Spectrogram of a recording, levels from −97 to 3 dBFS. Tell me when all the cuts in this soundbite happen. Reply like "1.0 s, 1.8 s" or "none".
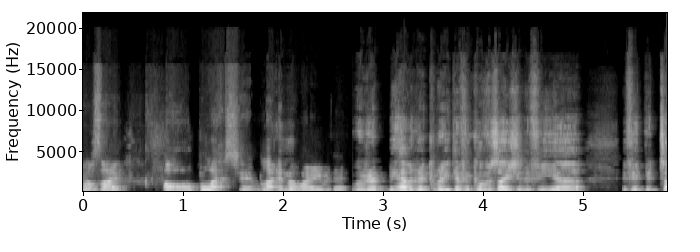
2.6 s

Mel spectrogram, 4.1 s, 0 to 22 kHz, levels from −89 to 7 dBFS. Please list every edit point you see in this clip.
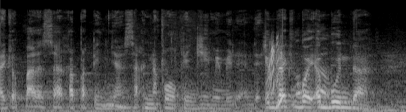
2.5 s

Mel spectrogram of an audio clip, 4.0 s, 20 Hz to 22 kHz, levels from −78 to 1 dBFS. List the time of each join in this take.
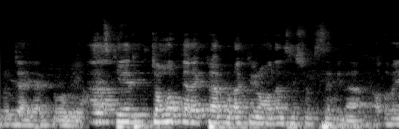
1.0 s

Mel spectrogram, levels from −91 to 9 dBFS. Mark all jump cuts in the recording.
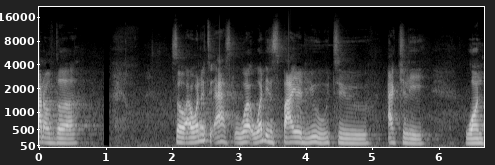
1.2 s

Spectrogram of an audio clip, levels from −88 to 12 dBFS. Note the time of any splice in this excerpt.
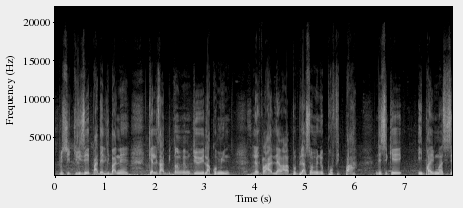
none

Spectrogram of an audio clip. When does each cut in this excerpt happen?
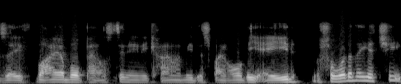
3.1 s

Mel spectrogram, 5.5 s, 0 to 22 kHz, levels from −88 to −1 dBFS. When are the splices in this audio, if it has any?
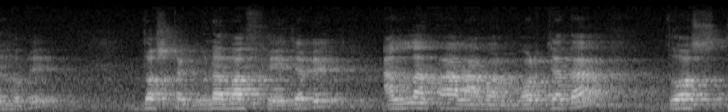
none

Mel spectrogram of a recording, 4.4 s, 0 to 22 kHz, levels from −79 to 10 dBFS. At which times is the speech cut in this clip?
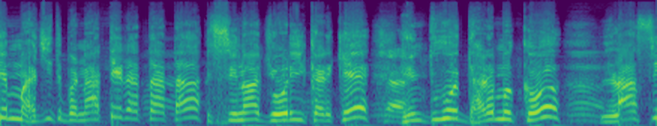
1.4 s

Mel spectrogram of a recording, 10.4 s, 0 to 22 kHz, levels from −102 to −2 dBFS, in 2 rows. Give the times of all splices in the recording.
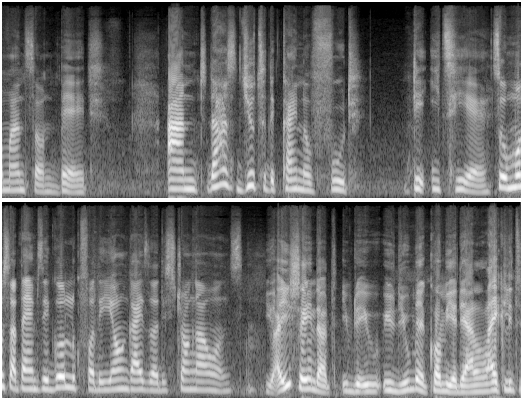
4.9 s, 7.9 s

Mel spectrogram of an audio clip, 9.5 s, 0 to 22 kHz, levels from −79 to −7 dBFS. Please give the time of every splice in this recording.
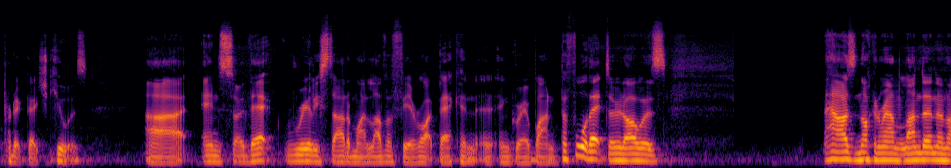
none

